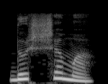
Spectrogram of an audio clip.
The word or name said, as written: ದುಷ್ಷಮ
